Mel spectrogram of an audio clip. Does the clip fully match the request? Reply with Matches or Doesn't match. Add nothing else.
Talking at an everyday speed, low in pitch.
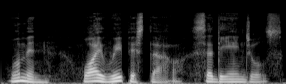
Matches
